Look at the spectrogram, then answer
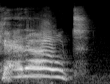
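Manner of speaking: very high, loud, menacing, threatening voice. Recounting what a man heard on an EVP recorder at a bridge: mock threatening male voice. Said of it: "a threatening male voice say".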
